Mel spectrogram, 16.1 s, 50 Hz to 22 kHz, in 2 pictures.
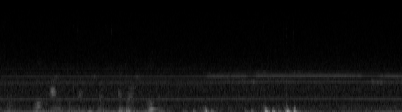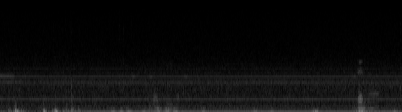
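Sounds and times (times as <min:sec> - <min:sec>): electrical hum with faint whine: 0:00.0 - 0:16.0
dull low thumps of keystrokes: 0:01.5 - 0:06.1, 0:08.2 - 0:10.8.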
